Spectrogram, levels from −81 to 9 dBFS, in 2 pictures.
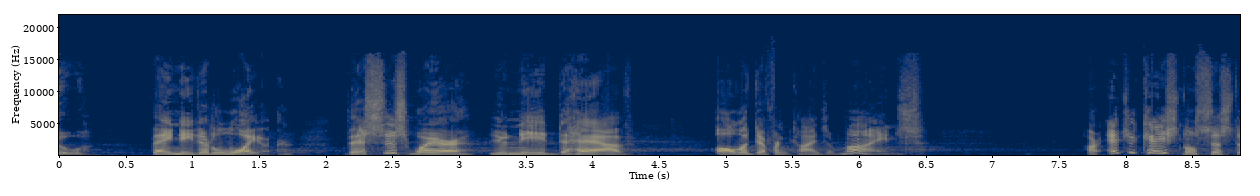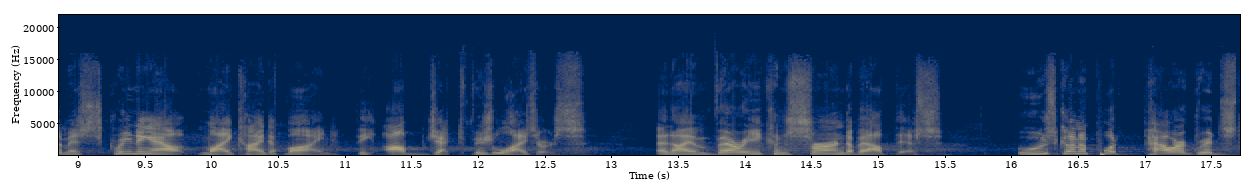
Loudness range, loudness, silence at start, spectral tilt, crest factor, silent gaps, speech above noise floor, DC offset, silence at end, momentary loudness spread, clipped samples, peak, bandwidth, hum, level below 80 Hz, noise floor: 5 LU; -26 LUFS; 0 s; -3 dB/octave; 22 dB; none; 44 dB; under 0.1%; 0 s; 13 LU; under 0.1%; -6 dBFS; 16.5 kHz; none; -68 dBFS; -71 dBFS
